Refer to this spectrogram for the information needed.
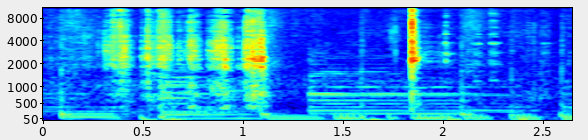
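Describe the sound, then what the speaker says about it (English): A knife cuts a bone-in lamb shoulder chop into roughly one-inch pieces, with close scraping and rasping strokes on a board, a few sharp knocks, and a low hum running underneath. "you want to start by cutting it into pieces that are roughly 1 inch per side"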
